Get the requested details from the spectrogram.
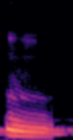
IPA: uː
